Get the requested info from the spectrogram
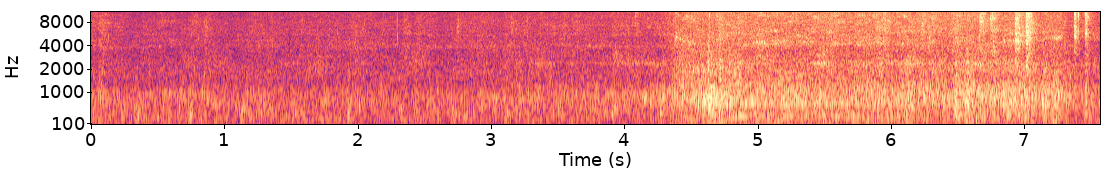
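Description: Steady rumble and clatter of a moving train's wheels on the rails, heard from an open coach door. About four and a half seconds in, an oncoming Vande Bharat express passes close on the next track, and the sound swells into a louder rushing roar of its coaches going by.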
